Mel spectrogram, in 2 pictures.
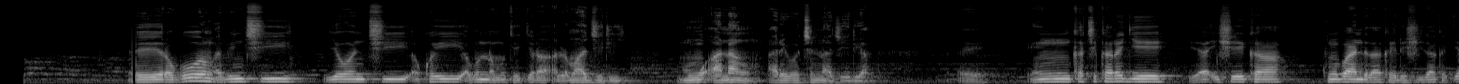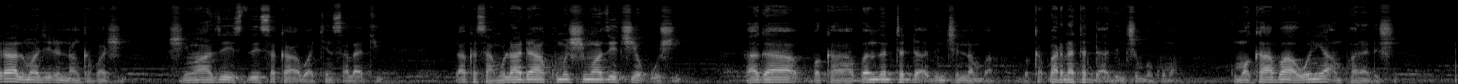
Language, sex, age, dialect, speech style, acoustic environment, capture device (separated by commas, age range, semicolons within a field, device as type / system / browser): Hausa, male, 25-34, Nigeria - Kano, happy, people talking, mobile / Linux / Chrome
